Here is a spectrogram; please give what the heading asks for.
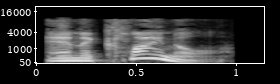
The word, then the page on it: anaclinal: British English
